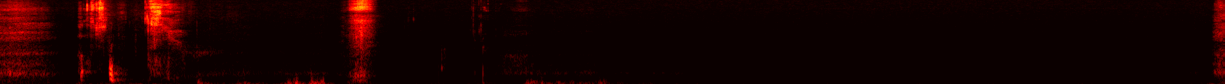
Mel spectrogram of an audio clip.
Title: Drunk Sneezing Fit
